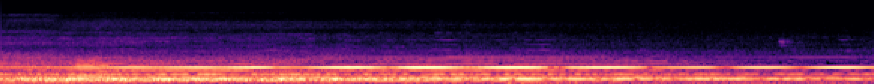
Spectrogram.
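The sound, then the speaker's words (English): A steady, sustained vocal hum on an exhale during a guided breathing exercise, held unbroken for several seconds, moderately loud, with a rich, buzzing resonance and slight swells in volume, no talking. “As you watch the breath, let's sing hum together.”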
